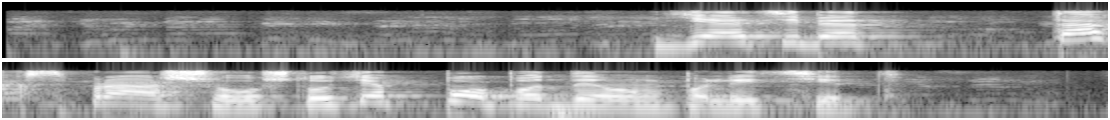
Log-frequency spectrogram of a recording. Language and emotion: Russian, angry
